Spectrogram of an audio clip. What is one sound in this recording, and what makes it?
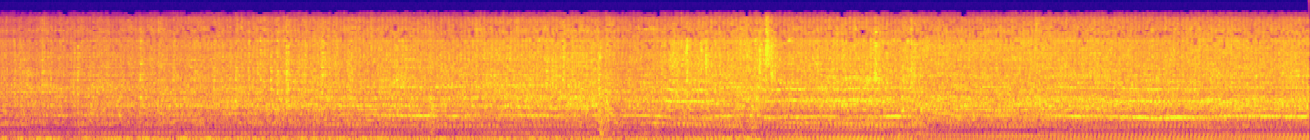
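A small roller's engine rumbles steadily and grows louder as it drives closer.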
